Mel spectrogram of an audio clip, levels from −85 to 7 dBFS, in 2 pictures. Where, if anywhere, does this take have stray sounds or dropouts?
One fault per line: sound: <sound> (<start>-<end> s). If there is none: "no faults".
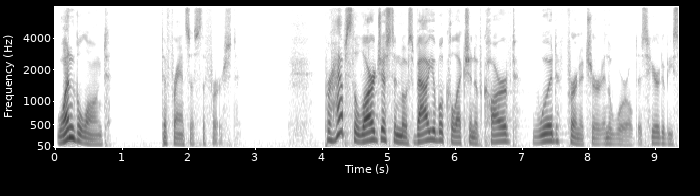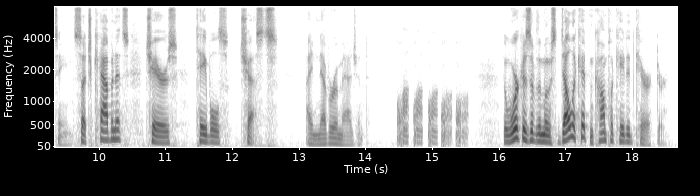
sound: laugh (14.5-15.5 s)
